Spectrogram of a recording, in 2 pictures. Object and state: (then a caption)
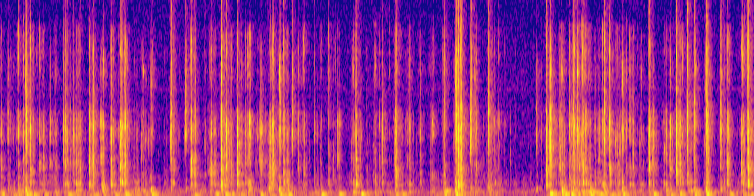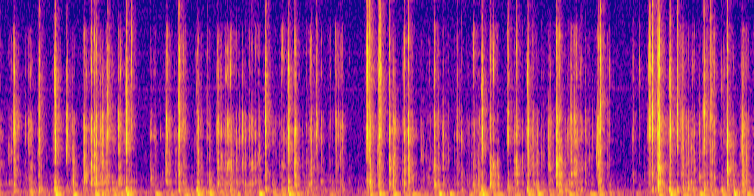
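Plastic computer keyboard being typed on. Both hands type continuously with their fingertips on a black, full-size plastic keyboard resting on a desk, likely mechanical with a hollow body. Rapid, bright, clicky key taps dominate with little low end. Short pauses break the typing near the five-second mark and again around eleven seconds.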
